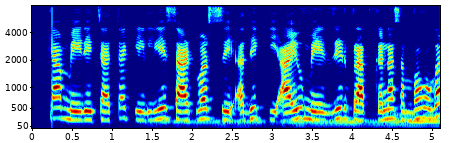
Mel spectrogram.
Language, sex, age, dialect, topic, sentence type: Hindi, female, 18-24, Kanauji Braj Bhasha, banking, statement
